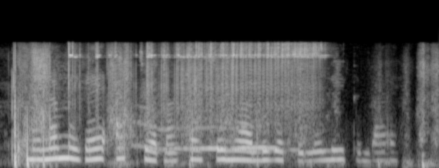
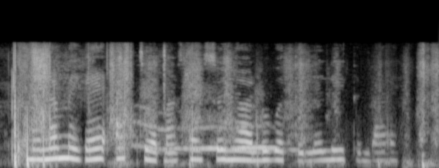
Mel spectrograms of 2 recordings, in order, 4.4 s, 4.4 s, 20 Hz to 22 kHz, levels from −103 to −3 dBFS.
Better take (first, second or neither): second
